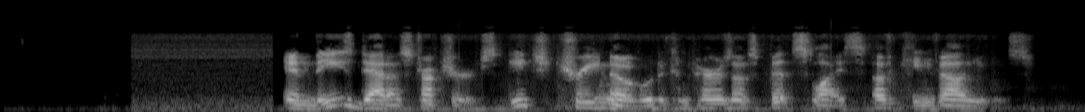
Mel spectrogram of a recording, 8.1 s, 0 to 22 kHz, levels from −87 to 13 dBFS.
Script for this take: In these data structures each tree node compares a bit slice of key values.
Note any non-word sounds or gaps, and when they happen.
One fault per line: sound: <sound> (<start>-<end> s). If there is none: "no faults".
no faults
